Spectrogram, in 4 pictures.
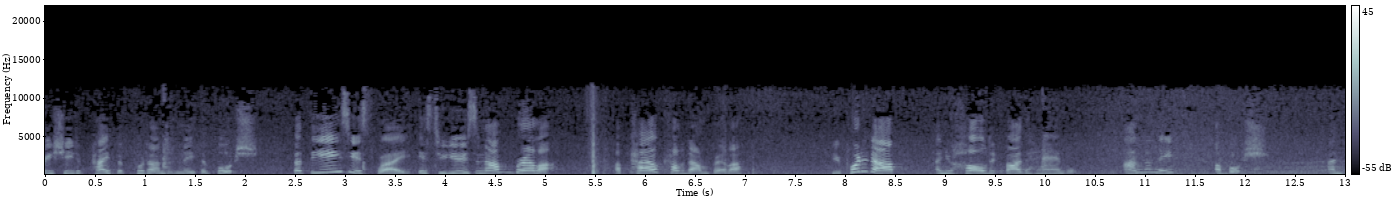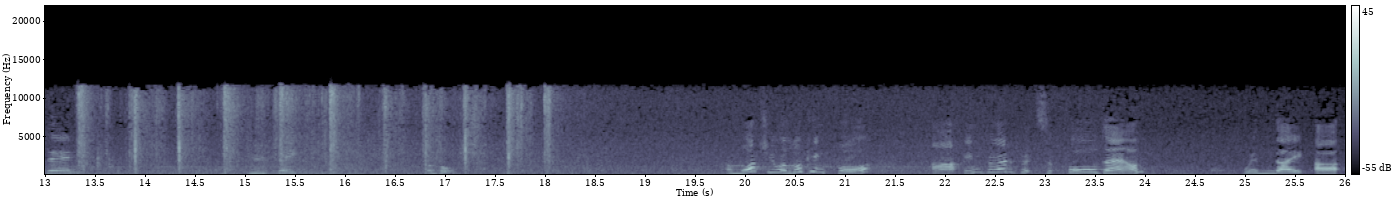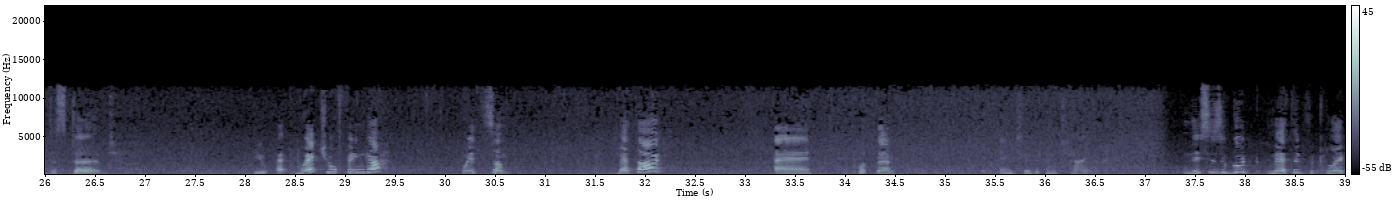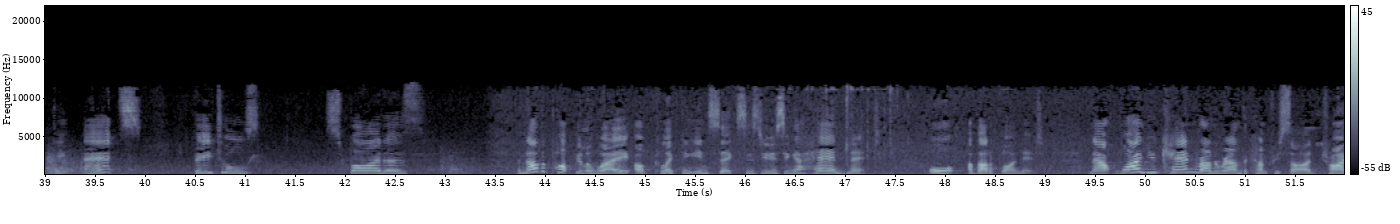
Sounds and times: Speech: 0.0s - 5.1s, 5.7s - 7.0s, 7.9s - 12.2s, 12.8s - 13.4s, 14.9s - 15.6s, 16.8s - 17.2s, 19.8s - 21.3s, 21.9s - 24.0s, 25.0s - 26.7s, 28.1s - 29.4s, 30.2s - 30.6s, 31.7s - 32.2s, 33.3s - 34.5s, 35.5s - 36.6s, 37.4s - 41.2s, 41.9s - 42.8s, 43.8s - 47.2s, 47.9s - 51.9s.

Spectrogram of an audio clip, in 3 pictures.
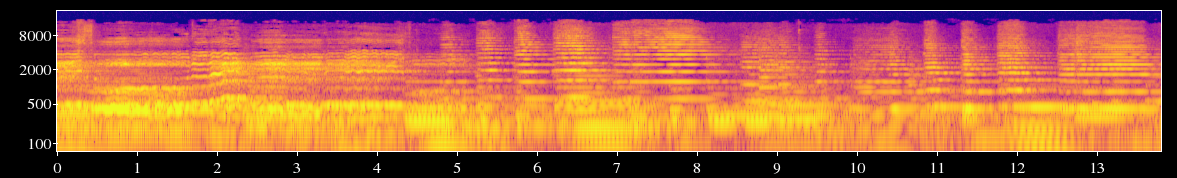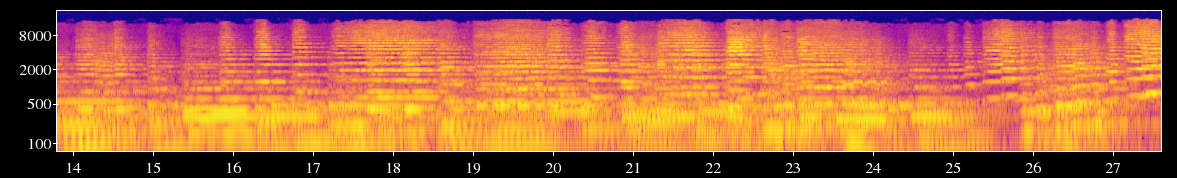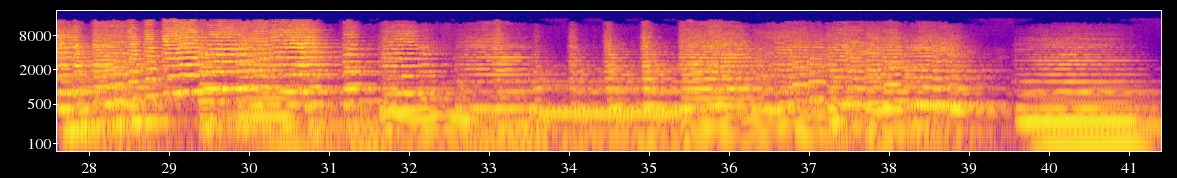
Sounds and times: Cello: 0.0s - 41.4s
Violin, fiddle: 0.0s - 41.4s.

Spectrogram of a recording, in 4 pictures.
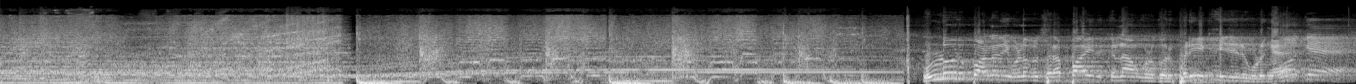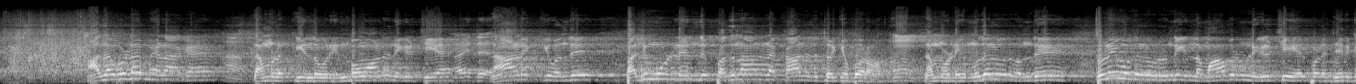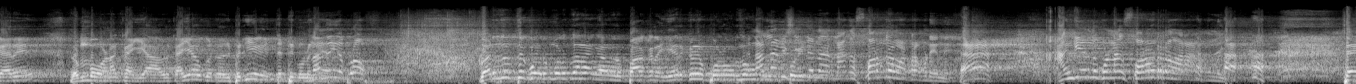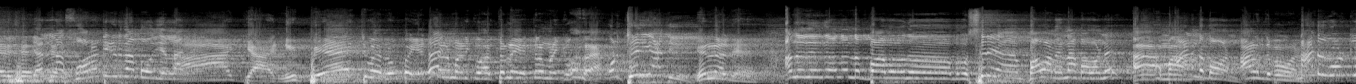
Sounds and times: Speech: 9.2s - 13.5s, 14.4s - 30.9s, 31.9s - 37.1s, 40.6s - 54.2s
Applause: 13.2s - 15.3s, 31.0s - 32.4s
Clapping: 13.5s - 14.8s, 31.1s - 32.0s.

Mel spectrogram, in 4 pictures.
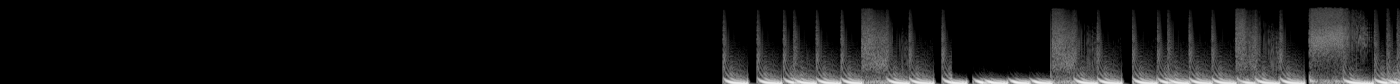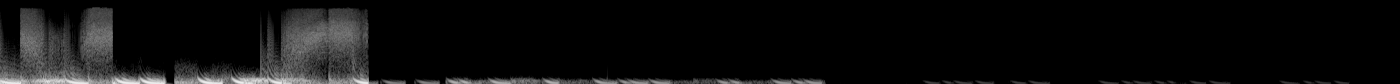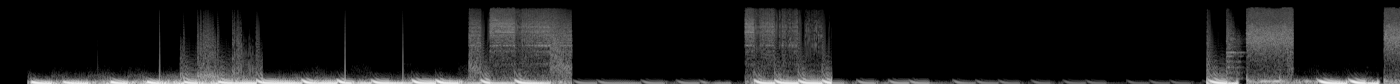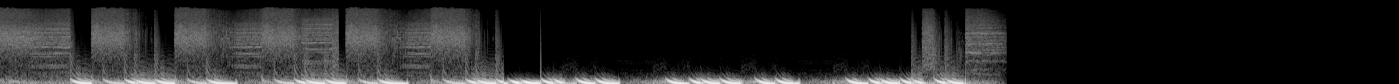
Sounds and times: Drum machine: 7.2s - 22.3s, 28.3s - 52.0s.

